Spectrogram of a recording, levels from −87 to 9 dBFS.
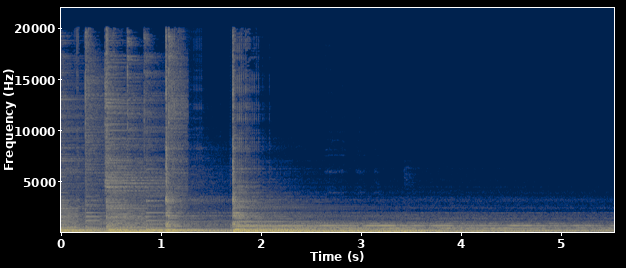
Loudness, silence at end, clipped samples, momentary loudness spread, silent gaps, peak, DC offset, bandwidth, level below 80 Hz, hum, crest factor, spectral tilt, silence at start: -22 LUFS; 0 s; under 0.1%; 10 LU; none; -4 dBFS; under 0.1%; over 20 kHz; -30 dBFS; none; 18 dB; -6.5 dB/octave; 0 s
